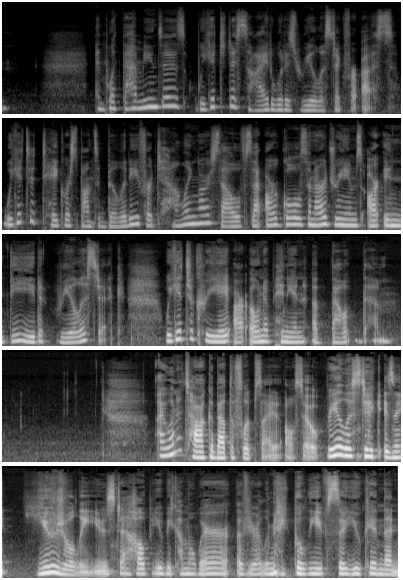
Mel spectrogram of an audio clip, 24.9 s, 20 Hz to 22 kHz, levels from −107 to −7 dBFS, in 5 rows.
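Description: From 0.5 s to 14.44 s the automatic gain control is rising, as the AGC judges the input too quiet and ramps its gain up by about 20 dB. Speech and background noise swell together slowly across those fourteen seconds, with no distinct step.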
